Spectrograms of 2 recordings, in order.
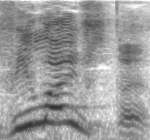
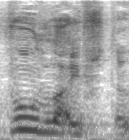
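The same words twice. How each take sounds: First: "Wie" said as "vee", higher-pitched Galician Yiddish; Polish Galician accent. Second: "Wo" said as "voo", Russian-style Yiddish; Russian accent. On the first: Teacher corrects to the rebbe's Polish Galician accent. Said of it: "uh, Polish Galician accent". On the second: Teacher shows the version not to use, Russian accent. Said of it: "is the Russian accent". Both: Shown as a demonstration.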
